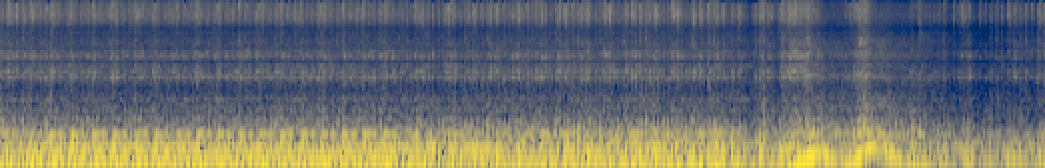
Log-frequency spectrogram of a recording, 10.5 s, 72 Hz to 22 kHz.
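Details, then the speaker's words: Cold start of a Mercedes W124 with a 5.0 L M113 V8 on a Weiand 351 Cleveland intake, Demon 650, big Catcams camshafts, COMP springs, stock bottom end, Flowmaster exhaust: deep choppy loping idle with throttle blips, healthy on aggressive cams. "Now this is cold start, so these cams are significantly more aggressive than the old ones, but we will go ahead and fire it up and let you hear it, and I'll let you see the engine."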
